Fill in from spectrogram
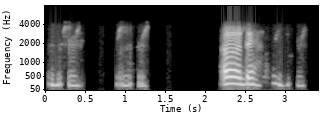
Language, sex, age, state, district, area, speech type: Bodo, female, 60+, Assam, Udalguri, rural, conversation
